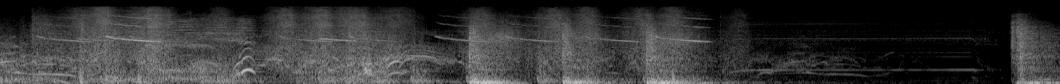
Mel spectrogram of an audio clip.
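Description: Cartoon fireworks: a rapid string of short falling whistles, with three heavy bangs about five to seven seconds in. The sound then dies away to a faint held tone.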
